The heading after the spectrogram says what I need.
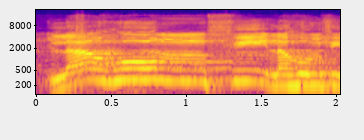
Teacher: mim sukun bertemu Fa tidak kita dengungkan pada izhar syafawi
